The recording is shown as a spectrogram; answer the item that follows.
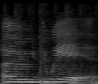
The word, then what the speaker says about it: O'Dwyer: O'Dwyer is Irish, is, pronounced O'Dwyer, meaning grandson of Dubhir.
